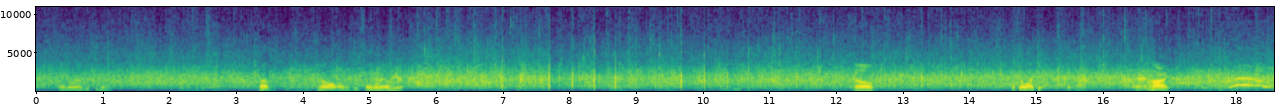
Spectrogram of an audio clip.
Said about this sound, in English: I, I assume that's a delayed applause for the first part of my message.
